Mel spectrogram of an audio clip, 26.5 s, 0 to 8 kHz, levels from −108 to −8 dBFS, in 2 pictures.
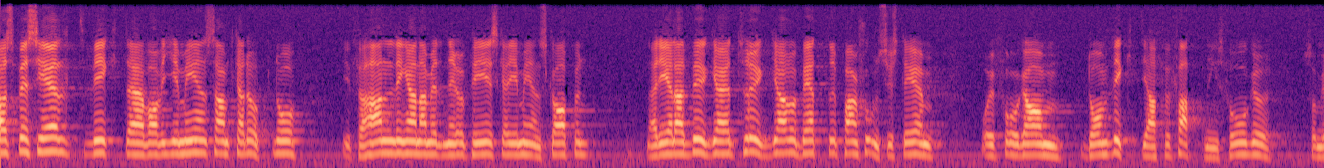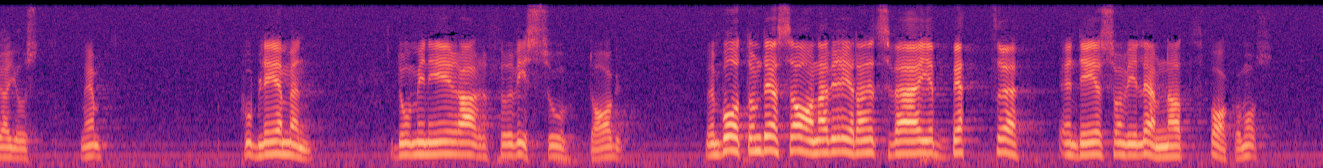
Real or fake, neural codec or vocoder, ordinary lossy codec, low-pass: real; none; none; 7.2 kHz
